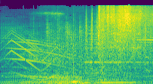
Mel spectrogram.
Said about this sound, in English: Mr. Rager draws the pins from several grenades and throws them. An explosion sends a police car flying over Jabari's head.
